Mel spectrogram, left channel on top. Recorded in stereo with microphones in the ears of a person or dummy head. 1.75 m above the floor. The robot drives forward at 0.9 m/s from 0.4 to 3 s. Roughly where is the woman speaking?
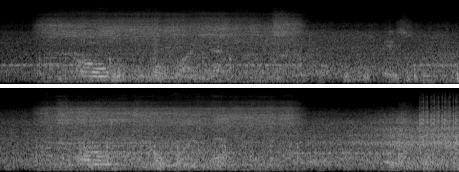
Left.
